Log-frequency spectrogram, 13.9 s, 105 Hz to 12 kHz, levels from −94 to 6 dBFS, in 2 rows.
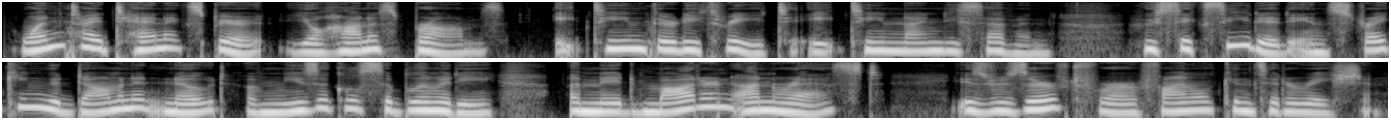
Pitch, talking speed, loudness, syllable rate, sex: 200 Hz, 135 wpm, -17 LUFS, 4.3 syllables/s, female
